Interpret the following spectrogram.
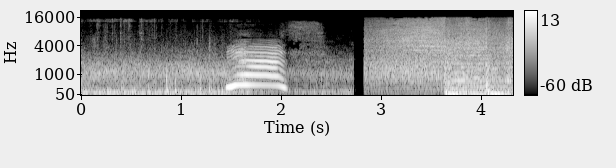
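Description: A pony's hoofbeats on arena sand. About a second and a half in comes a single loud, drawn-out call lasting half a second, rising and falling in pitch. After a brief cut-out, background music with a steady beat starts near the end.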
